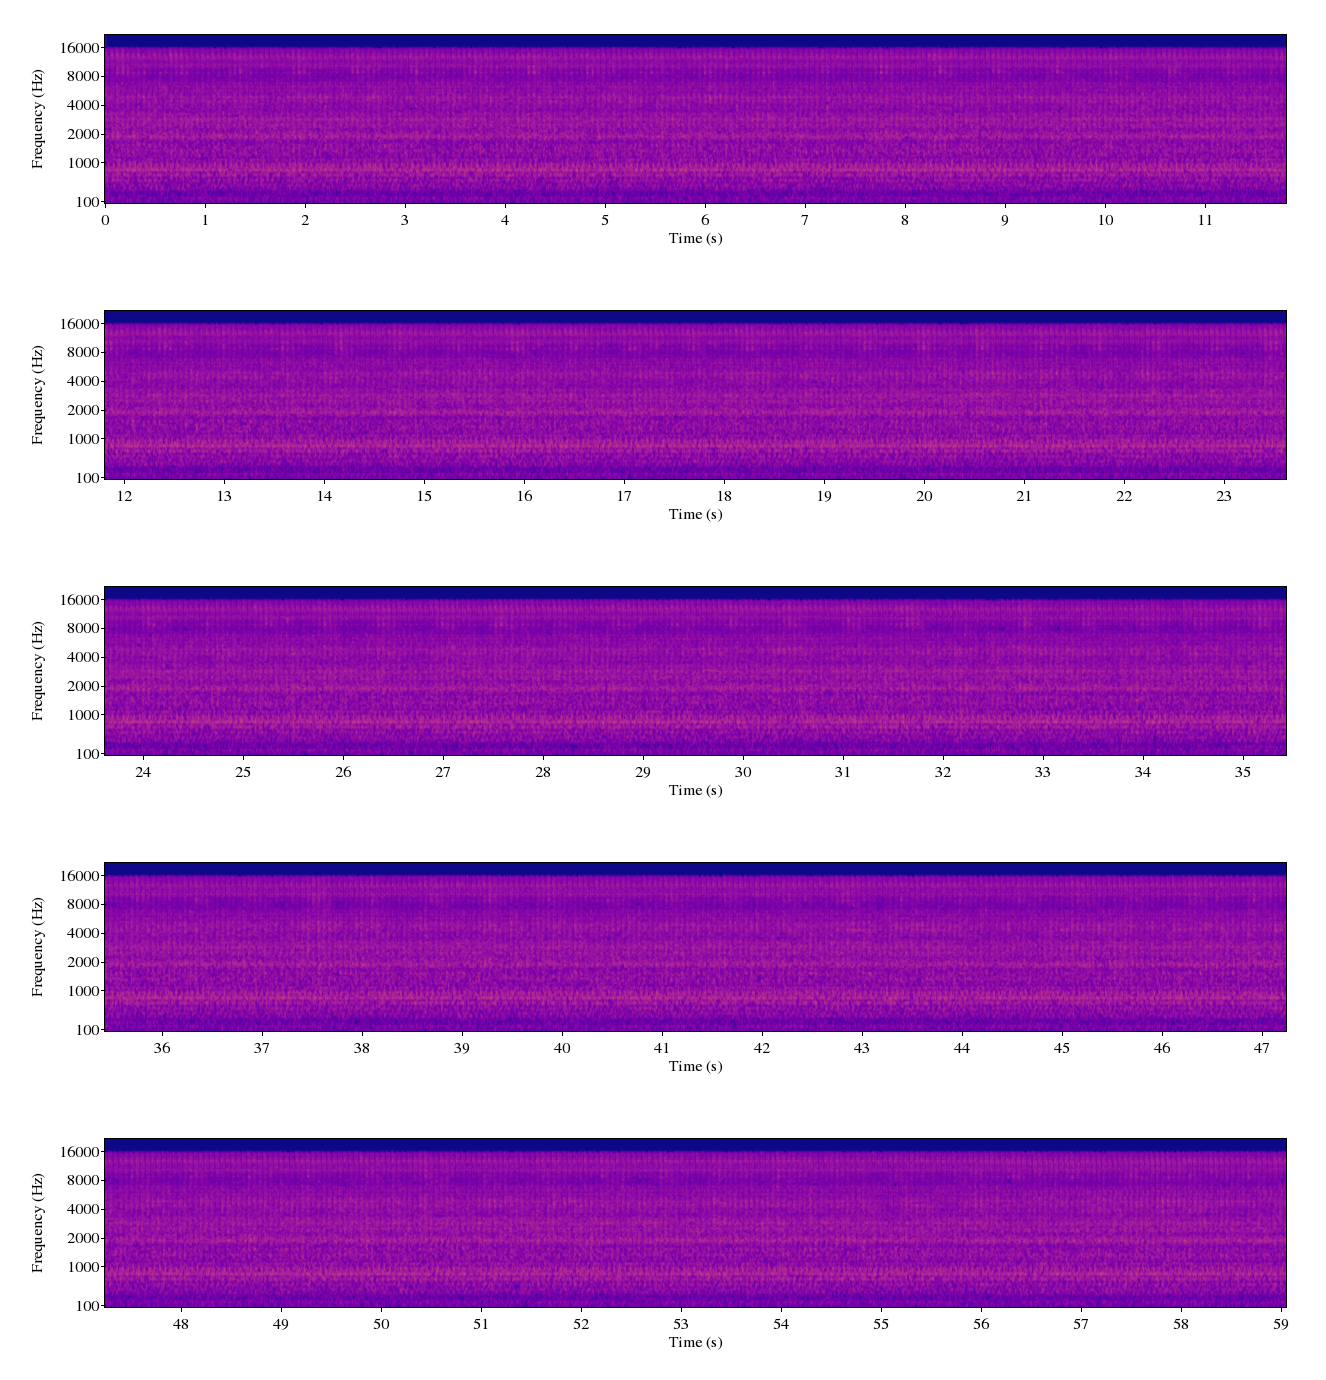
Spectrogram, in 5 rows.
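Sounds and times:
film projector whirring: 0.0s - 59.0s.

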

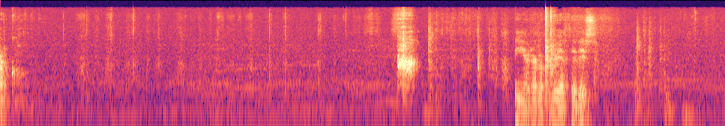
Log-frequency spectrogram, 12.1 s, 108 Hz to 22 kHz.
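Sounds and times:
pen scratching on fabric: 1.2s - 5.8s.

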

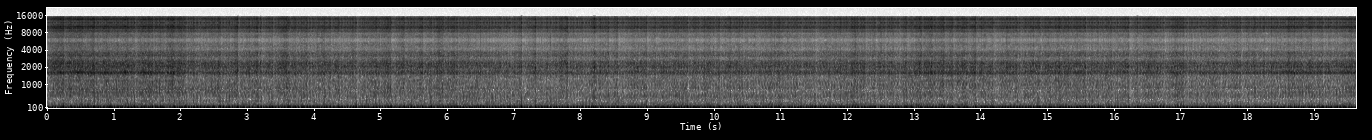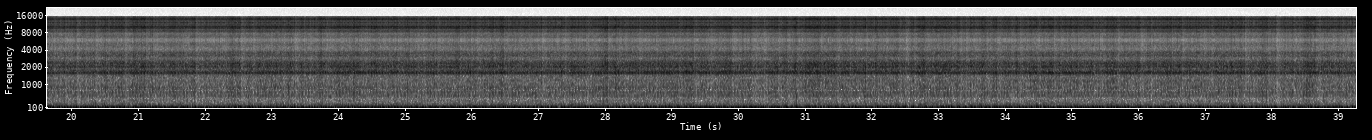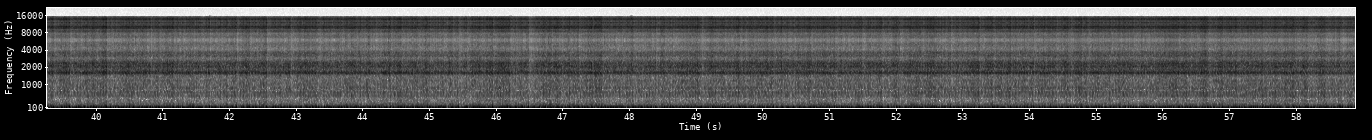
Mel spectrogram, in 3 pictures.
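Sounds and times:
motorcycle engine drone: 0.0s - 58.9s
wind and road noise: 0.0s - 58.9s.

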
